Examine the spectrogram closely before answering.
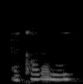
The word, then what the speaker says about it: economy: Economy to economic. Base economy, stress on con.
